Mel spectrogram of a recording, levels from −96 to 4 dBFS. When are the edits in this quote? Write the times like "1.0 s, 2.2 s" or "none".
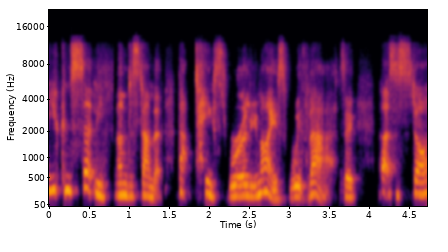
0.9 s, 3.6 s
